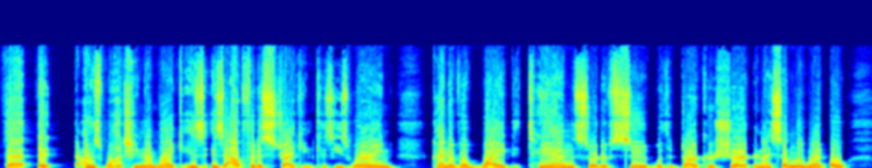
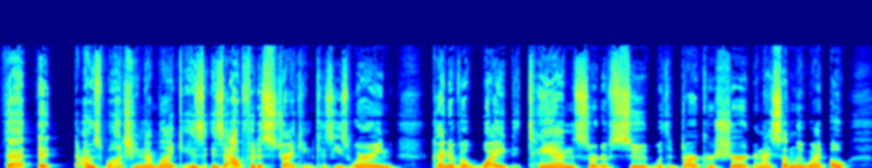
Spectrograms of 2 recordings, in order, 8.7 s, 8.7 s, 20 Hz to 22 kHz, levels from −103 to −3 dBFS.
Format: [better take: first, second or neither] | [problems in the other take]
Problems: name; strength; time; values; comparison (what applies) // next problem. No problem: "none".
second | distortion; slight; 8% of the sound clipped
